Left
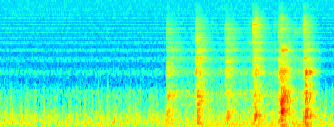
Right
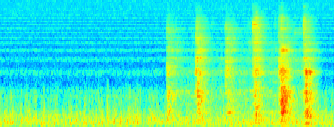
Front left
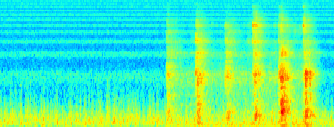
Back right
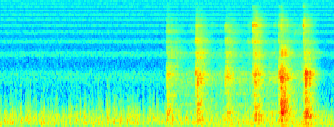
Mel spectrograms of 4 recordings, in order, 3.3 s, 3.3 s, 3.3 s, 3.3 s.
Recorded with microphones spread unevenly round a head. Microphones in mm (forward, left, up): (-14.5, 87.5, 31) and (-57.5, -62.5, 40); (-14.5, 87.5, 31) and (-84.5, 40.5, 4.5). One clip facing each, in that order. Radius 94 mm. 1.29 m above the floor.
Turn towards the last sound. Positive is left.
turn(degrees=115)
